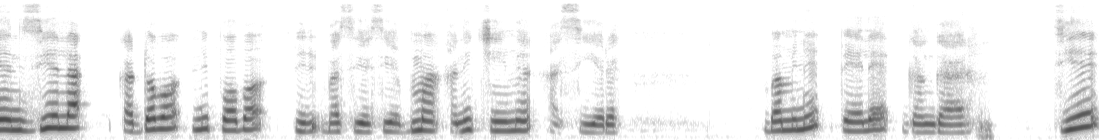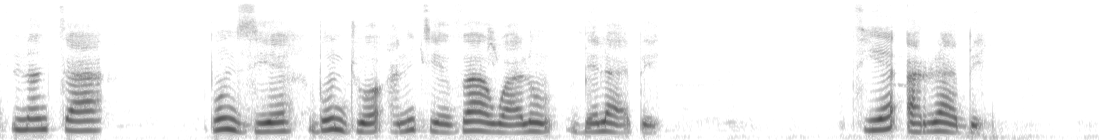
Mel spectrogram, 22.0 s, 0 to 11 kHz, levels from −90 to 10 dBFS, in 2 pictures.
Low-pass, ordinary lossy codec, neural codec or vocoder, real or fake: 9.9 kHz; Opus, 32 kbps; none; real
